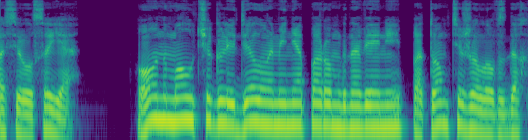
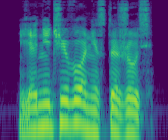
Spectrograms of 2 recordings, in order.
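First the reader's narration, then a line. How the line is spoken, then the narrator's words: Snapped. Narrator (Russian): огрызнулся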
